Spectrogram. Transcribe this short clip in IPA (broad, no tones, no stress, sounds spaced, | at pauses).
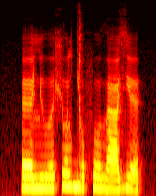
ɛ lʲ u ə̯ ʃ o l ɟ o f o ð a zʲ ɛ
